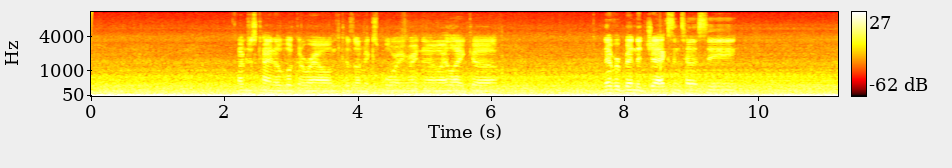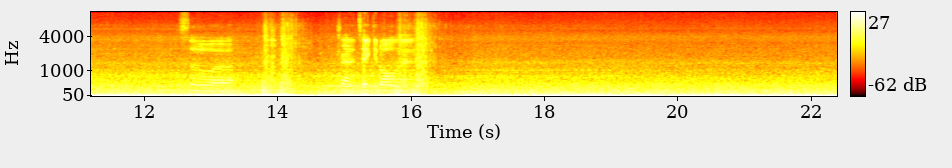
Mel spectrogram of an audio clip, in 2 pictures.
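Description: A car's engine and tyres rumble steadily from inside the car.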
